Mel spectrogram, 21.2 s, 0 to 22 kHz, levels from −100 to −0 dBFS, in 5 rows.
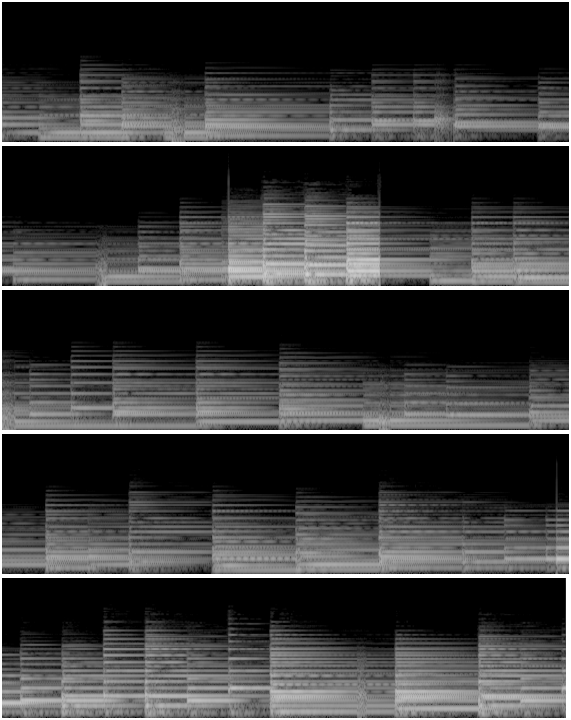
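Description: At 1.28 s the first lost LE Audio frames appear: 90 ms where the LC3 decoder, missing data, repeats the last spectrum with scrambled phase. Any steady tone turns into a hissy smear. On a spectrogram, harmonic lines blur into a flat noisy band. The same happens for 140 ms at 3.25 s, where the fill starts fading toward silence. At 4.96 s the loss comes as short scattered gaps across about 80 ms, none longer than around 20 ms.

At 5.95 s the level jumps up by about 17 dB, with the background noise rising in step, and it stays there until 7.08 s. That points to a sudden gain jump, likely a gain change applied with no ramp. The waveform envelope steps abruptly, and a click may show as a vertical stripe on the spectrogram.

Further frame losses of 90 ms at 8.51 s and 80 ms at 11.34 s leave the same smeared patches. At 16.92 s a second step of about 11 dB lifts the sound and the noise floor together and holds to the end of the clip. 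A final 60 ms frame loss at 19.68 s falls inside that louder stretch.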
